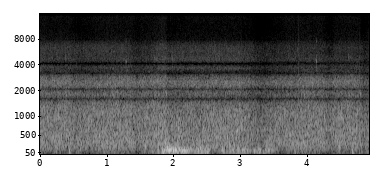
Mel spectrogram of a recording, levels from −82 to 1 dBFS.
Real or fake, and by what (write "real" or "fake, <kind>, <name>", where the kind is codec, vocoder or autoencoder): real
